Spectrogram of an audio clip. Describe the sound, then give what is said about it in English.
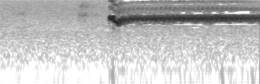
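A bird sings a single sustained high, whistle-like note that begins abruptly after a brief quiet moment and holds steady to the end. “Birdsong type.”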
